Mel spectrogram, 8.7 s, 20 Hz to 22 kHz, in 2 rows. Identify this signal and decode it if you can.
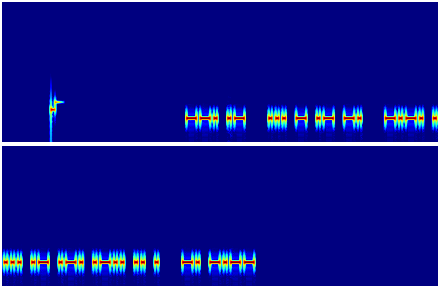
Morse code, heard as a keyed tone, about 36 wpm, 700 Hz. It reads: GA STAN CHARLIE NY
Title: K1USN SST QSO Practice - 35wpm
